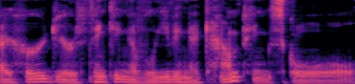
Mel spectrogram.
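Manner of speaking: put-on, play-acted, thoroughly disappointed, let-down tone. Retelling what a character says about leaving accounting school: imitating Cousin Joel sounding disappointed. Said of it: "He's so disappointed".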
